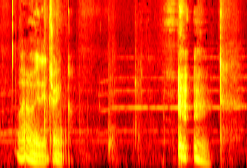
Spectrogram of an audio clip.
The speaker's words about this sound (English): why is it when you're drunk, you always have to clear your throat before you talk? Do you know what I mean?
